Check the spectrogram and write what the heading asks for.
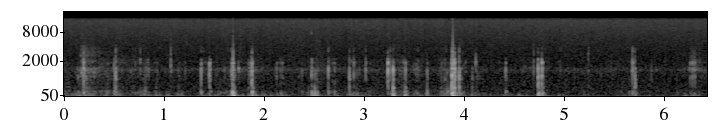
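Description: Water splashing and sloshing against a half-submerged action camera's waterproof housing, heard muffled, with irregular low thumps and knocks. The loudest knocks come just under two seconds in and about four seconds in.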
